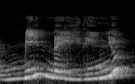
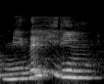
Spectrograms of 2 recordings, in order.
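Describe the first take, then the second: First: The full ending -inho is pronounced. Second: The ending is clipped to -im, Minas style.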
